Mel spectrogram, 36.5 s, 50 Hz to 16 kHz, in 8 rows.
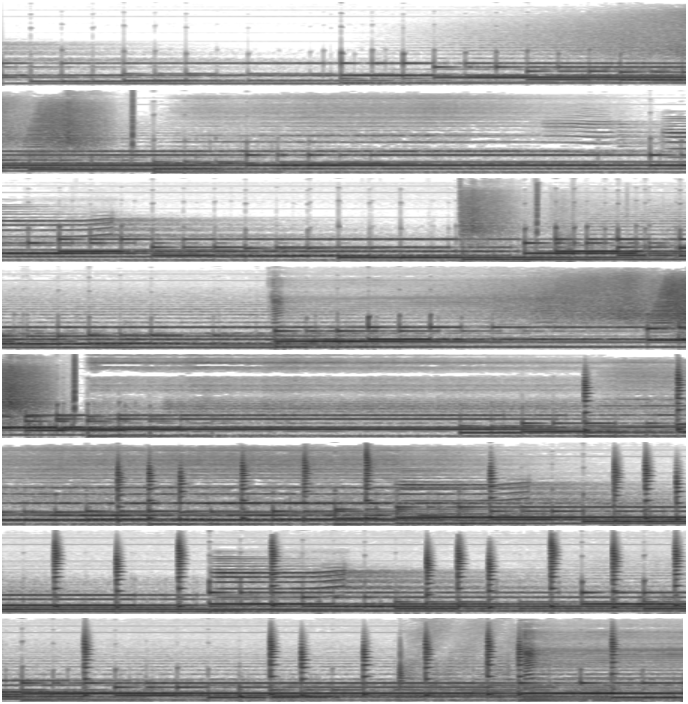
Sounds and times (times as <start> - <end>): Ambient music: 0.0 - 36.4
Trance music: 2.8 - 9.0, 12.2 - 14.0, 14.9 - 19.5, 22.1 - 36.4.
